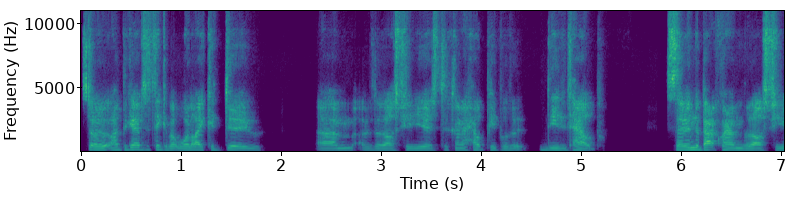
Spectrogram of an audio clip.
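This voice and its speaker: In a British accent, a man of medium pitch talks at a very fast pace with monotone, flat intonation. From UK. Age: 40s. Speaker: Parkinson's advocate. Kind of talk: interview.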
